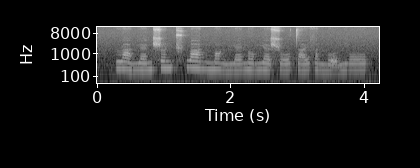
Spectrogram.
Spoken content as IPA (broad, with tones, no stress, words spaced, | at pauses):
ɻä˥˩n̪ɥɛ˧˥n ʂə˥n ʈ͡ʂʰwa˥˧n n̪ɑ˥˩ŋmjɛ˧˥n̪ɤ˥˧mjɛ˥˩ ʂo˧˥ʊ̯t̪a˧˥ɪ̯fa˧nmo̰˨˩ʊ̯ n̪jo˥ʊ̯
